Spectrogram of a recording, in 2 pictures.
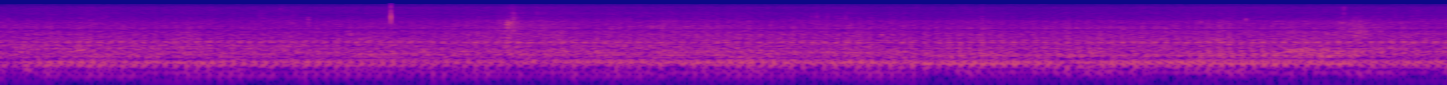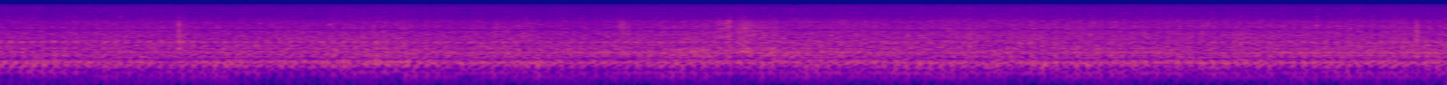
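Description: Shallow water laps and splashes close by.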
